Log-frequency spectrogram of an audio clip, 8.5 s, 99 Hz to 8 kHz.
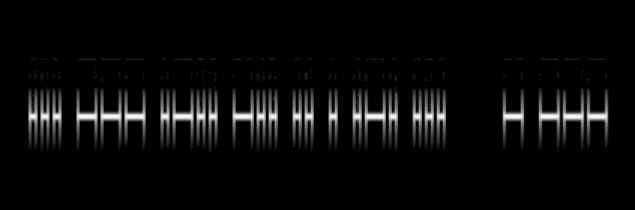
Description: Morse code, heard as a keyed tone, about 15 wpm, 700 Hz. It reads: SOLDIERS TO
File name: Book One / 06-Chapter 6 - 15 WPM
